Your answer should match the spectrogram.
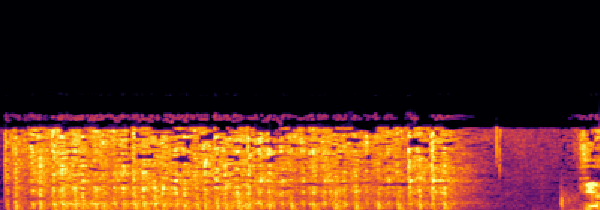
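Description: Hand-operated nut grinder working rapidly through pine nuts: a fast, continuous grinding rattle for about three seconds that then stops.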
